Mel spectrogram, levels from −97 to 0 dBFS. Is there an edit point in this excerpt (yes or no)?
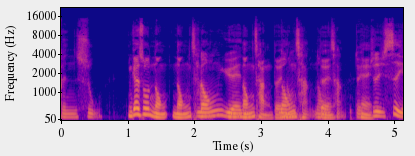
no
